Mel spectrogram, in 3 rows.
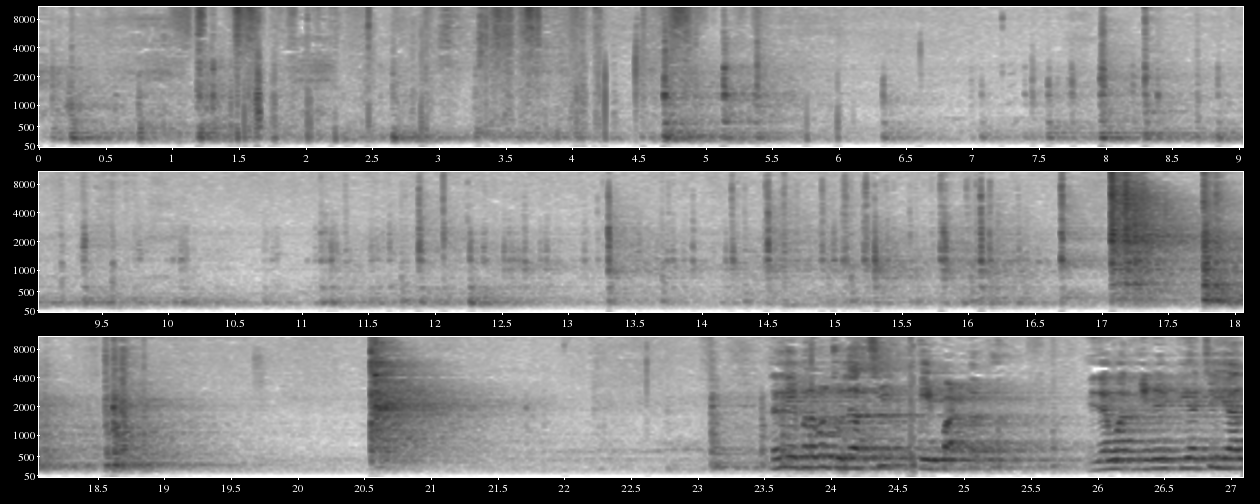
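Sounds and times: sharp knocks of hard parts: 16.7 - 19.2, 20.5 - 21.4.

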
